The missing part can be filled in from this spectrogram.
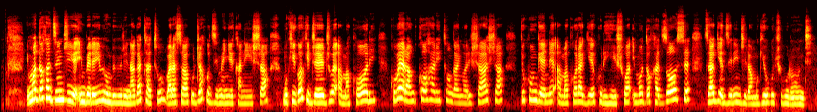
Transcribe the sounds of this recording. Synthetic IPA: imo̞do̞kaziːnd͡ʒijeʔimbe̞ɾe̞jiβihuːmbiβiɾinaɡatatʰuβaɾasaβakud͡ʒakuzime̞ɲe̞kaniʃamukiɡo̞kid͡ʒe̞ːd͡ʒɡwe̞ʔamakʰo̞ɾi | kuβe̞ːɾakʰo̞ɦaɾituːŋɡaɲwaɾiʃaːʃa | ɾɟ̥jukuːŋɡe̞ne̞ʔamakʰo̞ɾaɡiːje̞kuɾihiʃwaʔimo̞do̞kazo̞ːse̞z̥aːɡije̞ziɾiːnd͡ʒiɾamuɡihuɡut͡ʃuβuɾuːndi

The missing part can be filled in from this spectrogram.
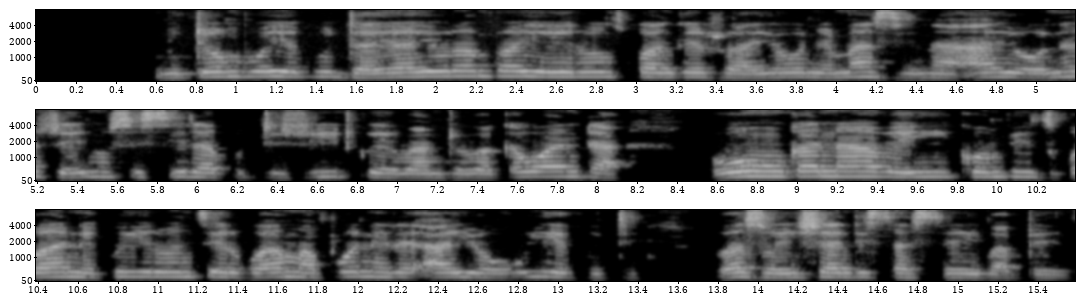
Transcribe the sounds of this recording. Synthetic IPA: mito̞mbo̞je̞kudʱajajo̞ɾambajeiɾo̞nzwaŋɡe̞ʐajo̞ne̞mazinaajo̞ne̞ʐeino̞sisiɾakutiʐiːtwe̞ʋantʰuʋakawanda | ʋouŋɡanaʋe̞iko̞mbid͡zwane̞kuiɾo̞nze̞rwamapo̞ne̞ɾeʔajo̞uje̞kuti | ʋazo̞iʃandisase̞iʋape̞ːd͡ze

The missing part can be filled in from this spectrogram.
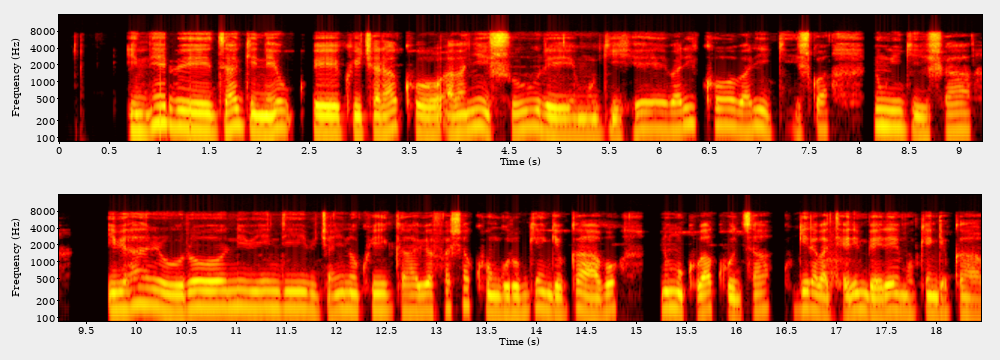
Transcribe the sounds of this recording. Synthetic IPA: in̥he̞βe̞zaːɡe̞newekwiːt͡ʃaɾakʰo̞aβaɲe̞ʃuɾe̞muɡihe̞βaɾikʰo̞βaɾiɡ̥iːʃwanumŋiːɡiːʃa | iβiɦaɾuɾo̞niβiːndiβid͡ʒaːɲe̞nokwiːɡaβiβafaʃakʰuːŋɡuɾub̚ɡe̞ːŋɡe̞b̚ɡaːβo̞ | nomukʰuβakʰuzakuɡiɾaβatʰe̞ːɾimbe̞ɾemub̚ɡe̞ːŋɡe̞b̚ɡaːβo

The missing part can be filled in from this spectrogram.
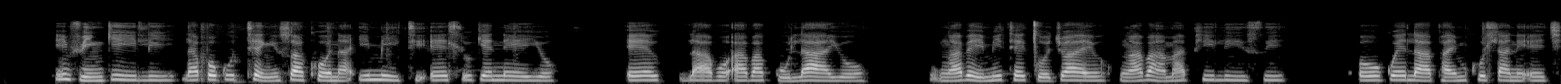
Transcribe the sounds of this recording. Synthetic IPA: iviŋkʼililapʰoɣutʰeŋiswakʰɔnaʔimitʰḭʔeɬuɣɛnɛjɔ | ɛ | laβɔʔaβaɡ̥ʱulaːjɔ | ɣṵŋaβɛjimitʰiɛɡ͡ǀʱɔt͡ʃʼwajɔɣuŋaβaŋamapʰilisi | ɔɣwɛlapʰaimikʰuɬanɛʔeːt͡ʃʰi̥

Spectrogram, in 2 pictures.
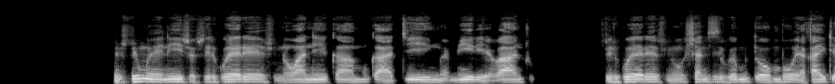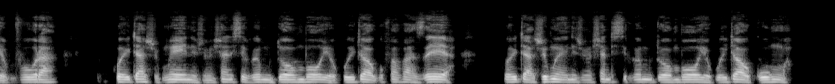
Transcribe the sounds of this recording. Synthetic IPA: ʐimwe̞niʐoʐirwe̞ɾe̞ʐino̞wanikamukatimwe̞miːɾije̞ʋaːntʰu | ʐ̥irwe̞ɾe̞ʐino̞ʃandisirwe̞mito̞mbo̞jakaiteɱvuɾa | ko̞itaʐimwe̞niʐino̞ʃandisirwe̞mito̞mbo̞jo̞kuit̬aokufafaze̞ːja | ko̞itaʐimwe̞niʐino̞ʃandisirwe̞mito̞mbo̞jo̞kuitaokuːmwa

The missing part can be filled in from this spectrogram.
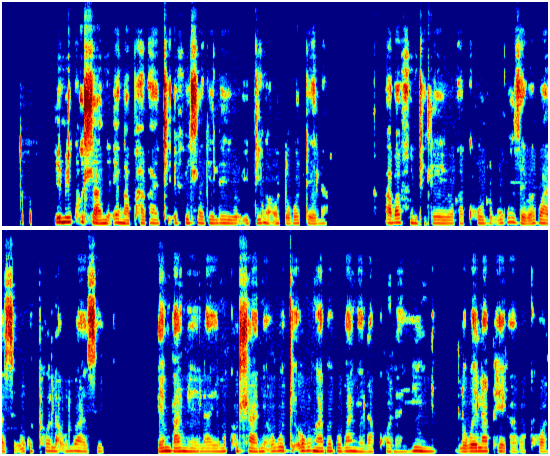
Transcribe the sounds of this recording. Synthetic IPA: imikʰuɬanɛʔɛŋapʰaɣatʰiefiɬaɣɛlɛjɔʔid̥ʱiŋaʔɔd̥ʱɔɣɔtʼɛlaː | βafundʱilɛjɔɣakʰuluːɣuzɛβɛɣwaziuɣutʰɔla̰ʔulwazi | lɛmbʱaŋɛlajemikʰuɬanɛuɣutʰiʔoɣuŋaβɛɣuβaŋɛlakʰɔnajiɲɛ | lɔɣwɛlapʰɛɣaɣakʰɔːna

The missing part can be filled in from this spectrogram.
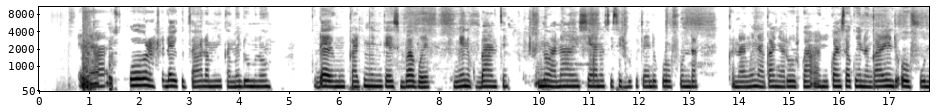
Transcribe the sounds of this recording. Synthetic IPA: eɲaeʐikoraʃaɗaikud͡zaramuɲikamwe̞ɗumunomu | kuɗaimukatimwe̞ɲikajezimbabʱwe̞ʐimwe̞nikuɓand͡ze | ino̞ʋanaʃeano̞sisirwikutiaendekofunda | kanaːmwe̞niakaɲaɾorwaanokwanisakuendaŋɡaːendeʔofuːnda

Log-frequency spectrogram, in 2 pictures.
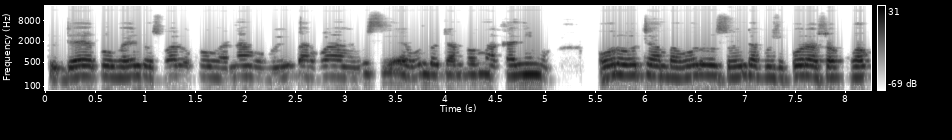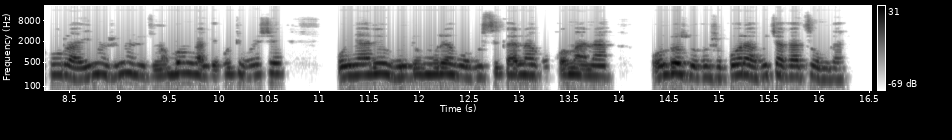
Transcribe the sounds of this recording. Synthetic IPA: dudaakoɦwaindozwaɾokoɦwanaɦoɦuimɓarwaeusieɦundo̞tambaumakaɲimo | ɦoɾootambaɦoɾeːzo̞e̞ndak̬uʐiko̞ɾaʐaɦwakuɾuɦaɦinoʐinoʐitino̞ɓo̞ŋɡaŋɡe̞kut̬iɦwe̞ʃe̞ | ɦuɲaɾiɦundumuɾeɦwoɦusikanaɦuko̞̰mana | wʔo̰ndo̞ʐikuʐiko̞ɾaɦut͡ʃakat͡soːŋɡa

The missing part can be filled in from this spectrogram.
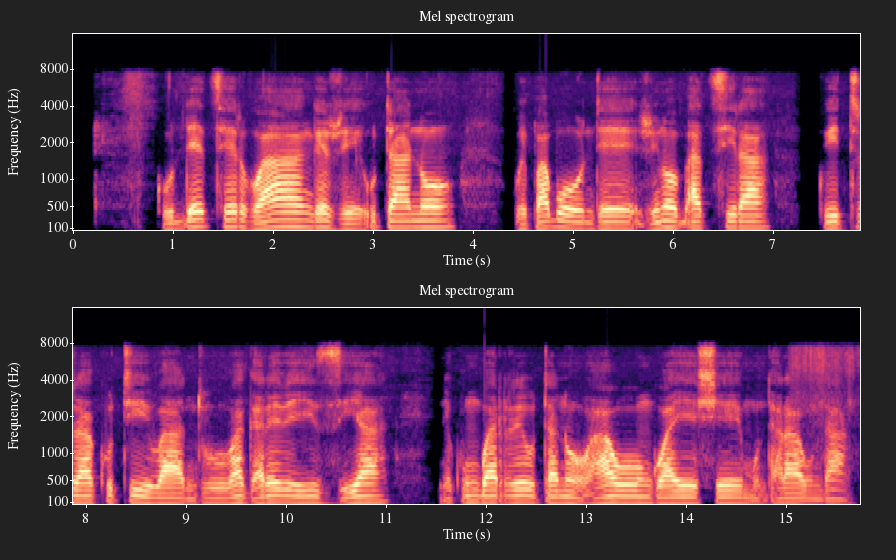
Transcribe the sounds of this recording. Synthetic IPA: kuɗe̞t͡se̞rwaŋɡe̞ʐe̞ṵtano̞ | ɦwe̞paɓo̞nde̞ʐino̞ɓat͡siɾa | kuitirakutiʋantʰuʋaɡʱaɾe̞ʋe̞izija | ne̞kuŋɡwarireutano̞ɦwawo̞ŋɡwaje̞ʃe̞mundaɾauːnda

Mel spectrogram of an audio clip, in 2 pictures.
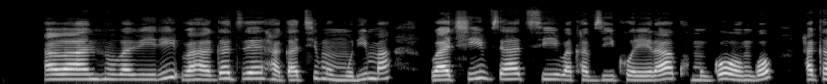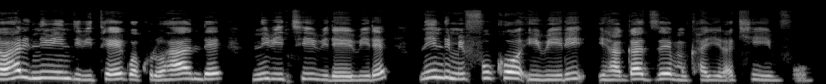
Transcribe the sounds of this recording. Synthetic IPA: aβaːn̥uβaβiɾiβahaɡaze̞ɦaɡatʰimumuɾima | βat͡ʃijivjaːt͡siβakʰavjikʰo̞ɾe̞ɾakʰumuɡo̞ːŋɡo̞ | hakaβahaɾiniβiːndiβitʰe̞ɡwakuɾuɦaːnde̞ | niβitʰiβiɾe̞βiɾe̞ | niiːndimifukʰo̞ʔiβiɾiːɦaɡaze̞mukʰajiɾa̰kʰiːvṵ

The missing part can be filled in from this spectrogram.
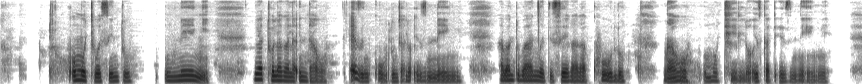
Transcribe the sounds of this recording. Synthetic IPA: umutʰiwesintʼuː | m̩neŋi | ujatʰɔlaɣalaʔindʱawɔ̰ | eziŋkʼṵlund͡ʒʱa̰lɔ̰ʔezineŋi | aβantʼuβajaŋ͡ǀed̥ʱisɛɣa̰ɣa̰kʰulu | ŋawɔumutʰilɔ̰ʔizi̥kʰatʰiezineŋi

